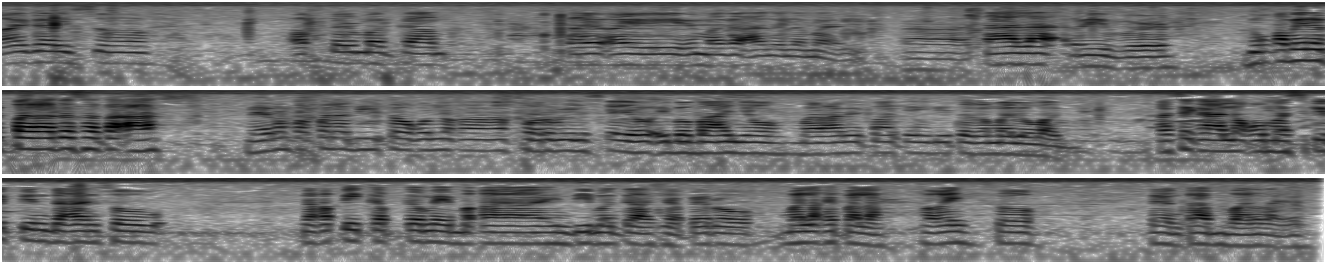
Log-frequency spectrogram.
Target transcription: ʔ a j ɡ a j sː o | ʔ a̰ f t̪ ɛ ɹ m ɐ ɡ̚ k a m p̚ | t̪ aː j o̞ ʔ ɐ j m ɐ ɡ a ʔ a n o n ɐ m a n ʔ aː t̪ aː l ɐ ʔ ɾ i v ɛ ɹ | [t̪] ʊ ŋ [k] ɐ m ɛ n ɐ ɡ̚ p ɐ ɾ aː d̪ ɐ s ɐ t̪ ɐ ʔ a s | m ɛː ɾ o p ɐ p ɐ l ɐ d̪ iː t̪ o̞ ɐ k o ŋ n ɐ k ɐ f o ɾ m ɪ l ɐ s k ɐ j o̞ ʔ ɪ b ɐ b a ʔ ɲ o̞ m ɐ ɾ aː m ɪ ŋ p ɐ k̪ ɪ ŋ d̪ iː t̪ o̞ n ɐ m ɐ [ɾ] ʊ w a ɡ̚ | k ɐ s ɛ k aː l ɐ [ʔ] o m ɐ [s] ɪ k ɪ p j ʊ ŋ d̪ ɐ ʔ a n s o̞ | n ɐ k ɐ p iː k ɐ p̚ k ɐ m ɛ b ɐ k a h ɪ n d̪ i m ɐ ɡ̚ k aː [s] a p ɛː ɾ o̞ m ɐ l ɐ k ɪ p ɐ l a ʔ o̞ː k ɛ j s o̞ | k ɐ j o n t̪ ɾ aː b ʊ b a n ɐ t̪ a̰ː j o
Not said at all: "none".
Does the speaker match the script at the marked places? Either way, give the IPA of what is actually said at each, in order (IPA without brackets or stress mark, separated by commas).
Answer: d̪, k, l, k, s, ʃ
